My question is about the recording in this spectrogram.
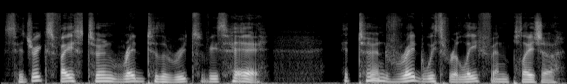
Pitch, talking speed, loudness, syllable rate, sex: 130 Hz, 180 wpm, -19 LUFS, 4.9 syllables/s, male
